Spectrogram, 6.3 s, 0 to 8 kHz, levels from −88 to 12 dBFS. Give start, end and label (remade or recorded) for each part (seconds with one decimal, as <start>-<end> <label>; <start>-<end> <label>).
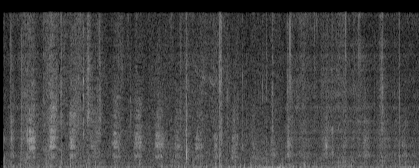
0.0-0.4 remade; 0.4-4.2 recorded; 4.2-6.3 remade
